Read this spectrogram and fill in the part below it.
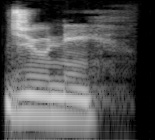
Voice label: fem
